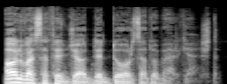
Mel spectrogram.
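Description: A man reading a novel aloud in a calm, even way. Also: sits low, no echo, studio quality. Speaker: narrator. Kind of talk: audiobook narration.

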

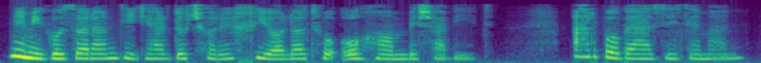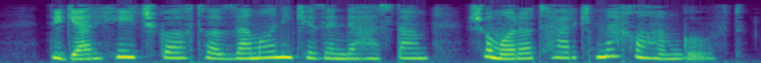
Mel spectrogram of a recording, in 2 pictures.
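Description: A woman's voice: a little high, fairly even intonation, slightly rough, no room sound. Woman reading as a devoted young heroine. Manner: earnest, reassuring. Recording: dry, dull lo-fi audio.

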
